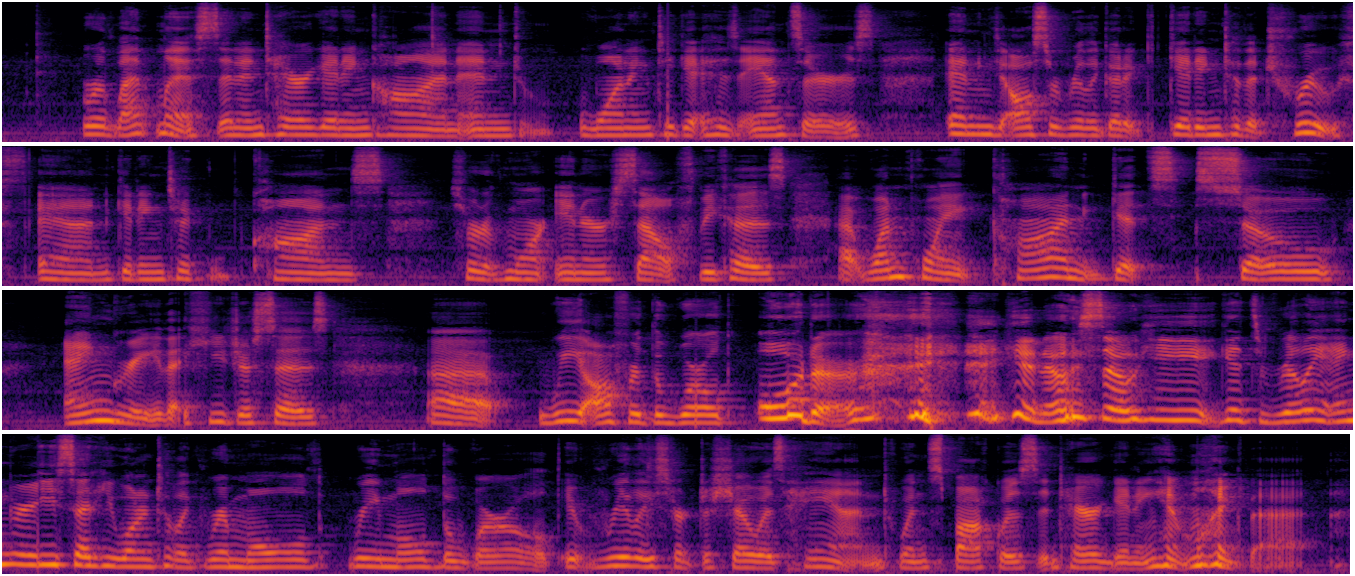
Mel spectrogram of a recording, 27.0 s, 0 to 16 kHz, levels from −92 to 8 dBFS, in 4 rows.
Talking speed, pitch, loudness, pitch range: 175 wpm, 195 Hz, -26 LUFS, 180-230 Hz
